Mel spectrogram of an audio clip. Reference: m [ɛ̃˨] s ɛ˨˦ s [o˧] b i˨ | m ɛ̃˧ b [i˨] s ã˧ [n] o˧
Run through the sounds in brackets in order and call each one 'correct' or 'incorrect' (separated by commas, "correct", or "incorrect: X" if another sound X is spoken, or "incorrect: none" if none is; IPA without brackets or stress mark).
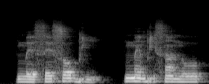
incorrect: ɛ˨, incorrect: ɔ˧, correct, correct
